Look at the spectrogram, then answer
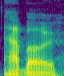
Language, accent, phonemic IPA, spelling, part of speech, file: English, Australia, /ˈæb.əʉ/, abo, noun / adjective, En-au-abo.ogg
- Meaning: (noun) An Aboriginal person; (adjective) Australian Aboriginal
